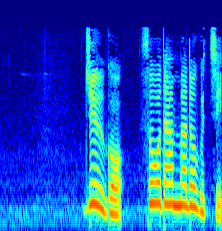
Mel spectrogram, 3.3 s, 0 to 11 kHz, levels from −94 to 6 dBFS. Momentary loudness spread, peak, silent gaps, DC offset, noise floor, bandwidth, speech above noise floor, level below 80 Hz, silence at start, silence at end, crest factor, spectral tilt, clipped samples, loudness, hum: 7 LU; -8 dBFS; none; under 0.1%; -61 dBFS; 8 kHz; 42 dB; -64 dBFS; 1.25 s; 0.05 s; 14 dB; -6.5 dB/octave; under 0.1%; -19 LUFS; none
